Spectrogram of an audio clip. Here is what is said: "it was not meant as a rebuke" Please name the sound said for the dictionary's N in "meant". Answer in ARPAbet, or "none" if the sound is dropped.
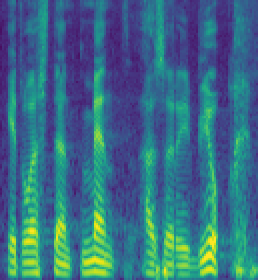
N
